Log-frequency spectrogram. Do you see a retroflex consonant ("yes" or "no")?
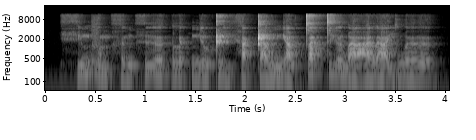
yes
